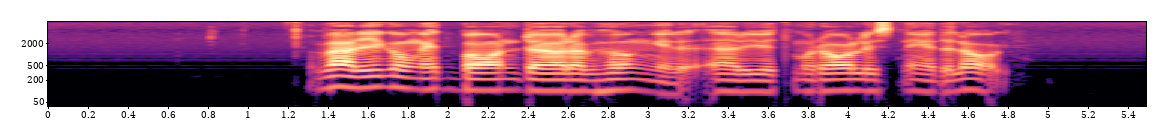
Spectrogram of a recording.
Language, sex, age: Swedish, male, 30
